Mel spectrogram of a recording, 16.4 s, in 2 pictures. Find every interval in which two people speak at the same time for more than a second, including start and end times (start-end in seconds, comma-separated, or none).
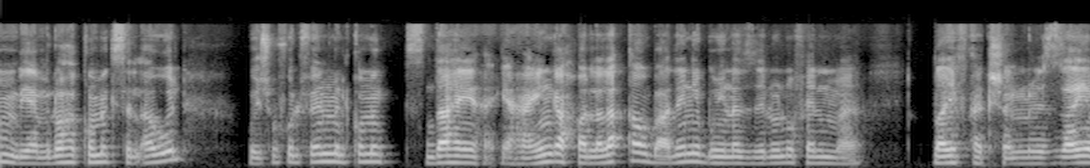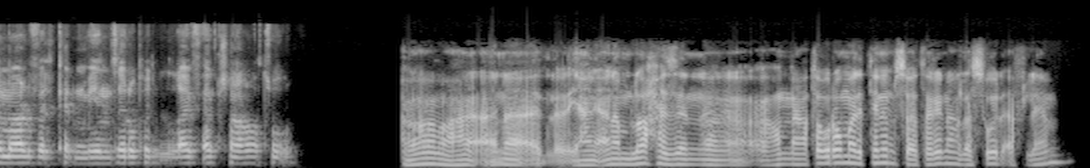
none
